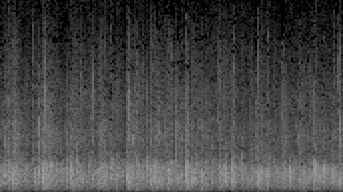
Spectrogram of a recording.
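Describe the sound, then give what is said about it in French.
A church audience applauds during a French-language service. Many hands make a steady, dense wash of clapping, soft and even throughout, with no single voice standing out. “Est-ce qu'on peut acclamer le roi qui est avec nous ce matin?”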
